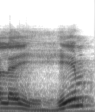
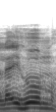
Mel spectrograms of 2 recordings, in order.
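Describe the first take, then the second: First: The last syllable has an i vowel. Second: The last syllable has a u vowel. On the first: "hanya di kasrah" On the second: "hanya di domah"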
